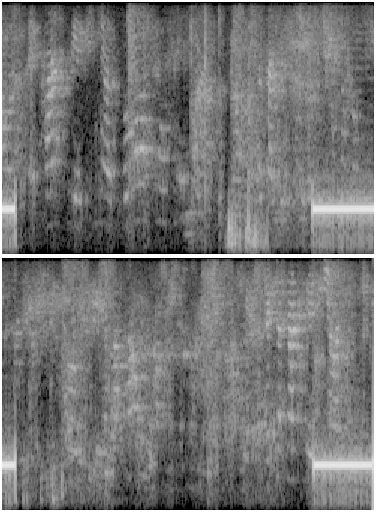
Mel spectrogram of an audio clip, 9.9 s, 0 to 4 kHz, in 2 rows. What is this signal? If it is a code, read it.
Ringback tone (Europe, 425 Hz), with speech.
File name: out- -2022- - - .69309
